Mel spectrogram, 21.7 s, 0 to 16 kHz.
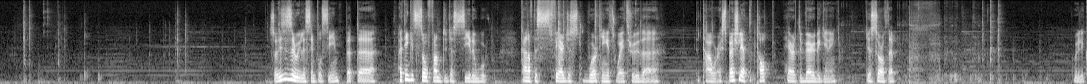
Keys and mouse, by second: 0.6 space, 0.9 click, 1.1 space, 1.6 middle click, 3.5 alt+a, 5.5 space, 6.0 click, 6.2 space, 10.4 space, 11.1 space, 11.8 space, 12.7 space, 14.1 space, 14.6 click, 15.2 click.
